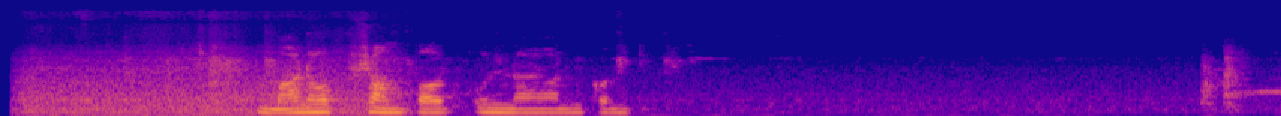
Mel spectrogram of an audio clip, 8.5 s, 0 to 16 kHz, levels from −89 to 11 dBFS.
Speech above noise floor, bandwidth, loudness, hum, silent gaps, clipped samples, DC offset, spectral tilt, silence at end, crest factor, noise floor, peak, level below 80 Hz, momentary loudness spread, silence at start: 37 dB; 4.9 kHz; -25 LUFS; none; none; under 0.1%; under 0.1%; -9.5 dB/octave; 0 s; 22 dB; -59 dBFS; -6 dBFS; -52 dBFS; 19 LU; 0.1 s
